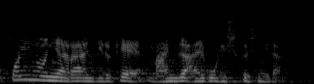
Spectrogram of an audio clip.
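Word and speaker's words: κοινωνία: 이 헬라어에서는 이렇게 V자로 보이는 이 단어가 V가 아니고 N으로 발음이 됩니다. 그래서 여기 보시면 이제 코이노니아 이렇게 읽게 되는 것인데 이 헬라어 단어를 영어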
